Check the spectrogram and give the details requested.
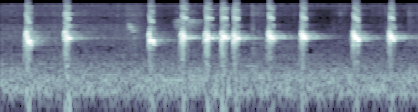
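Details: Greater green leafbird in a master recording for prompting reluctant birds to sing: a series of sharp, whistled chip notes with short ringing tails, about a dozen in four seconds at an uneven pace, some in quick pairs.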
